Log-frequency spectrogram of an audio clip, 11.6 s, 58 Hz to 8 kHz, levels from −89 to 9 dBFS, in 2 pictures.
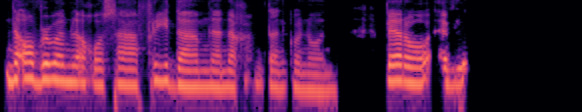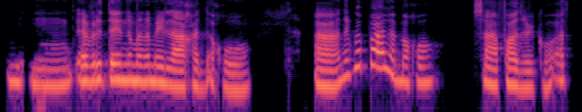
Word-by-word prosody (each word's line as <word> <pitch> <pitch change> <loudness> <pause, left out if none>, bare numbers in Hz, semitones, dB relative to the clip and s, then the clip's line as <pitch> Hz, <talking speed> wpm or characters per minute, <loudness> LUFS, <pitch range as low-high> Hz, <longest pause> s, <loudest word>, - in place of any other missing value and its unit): Na-overwhelm 245 -2 +5
lang 215 - +3
ako 195 -2 -2
sa, 195 -1 -1
freedom 185 -5 0
na 180 - 0
nakamtan 175 -1 -6
ko 175 - -6
nun, 150 -1 -6 0.5
pero, 225 -3 +6 0.2
every 195 -1 +1 1.2
Mm, 200 -3 -5
everytime 240 +1 +3
naman 230 -1 +2
na - - +1
may 220 -2 +2
lakad 180 -1 +1
ako, 160 0 -6 0.6
ah, 180 -1 +2
nagpapaalam 405 - +1
ako, 215 +1 -6 0.3
sa 205 -3 0
father 190 -3 -1
ko 185 +2 -8
at 235 0 -5
200 Hz, 130 wpm, -23 LUFS, 180-230 Hz, 1.2 s, pero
